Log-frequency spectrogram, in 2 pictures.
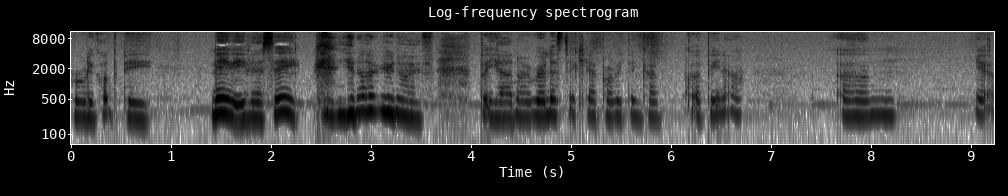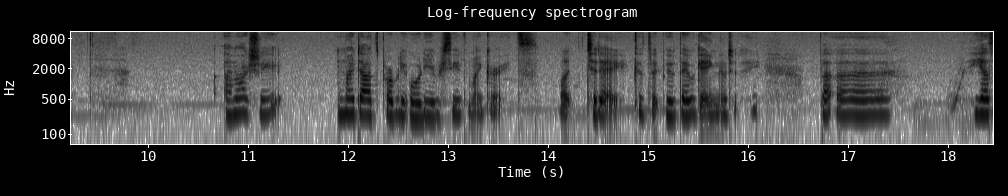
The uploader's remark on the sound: more background noise for you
